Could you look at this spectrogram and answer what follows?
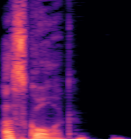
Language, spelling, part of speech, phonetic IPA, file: Russian, осколок, noun, [ɐˈskoɫək], Ru-осколок.ogg
- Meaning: splinter, fragment, sliver, shard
